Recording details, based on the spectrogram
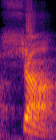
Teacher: the fourth tone is downwards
